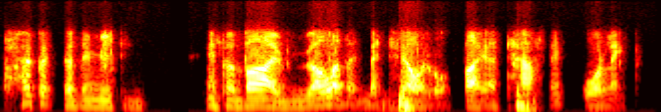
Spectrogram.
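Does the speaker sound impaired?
Yes: deafness, born deaf, cochlear implant.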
